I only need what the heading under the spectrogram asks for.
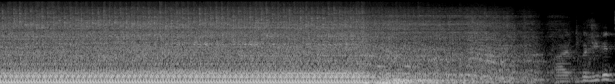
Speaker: at times it does engage it makes a very loud almost like a roar uh so i want you all to take a listen to this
